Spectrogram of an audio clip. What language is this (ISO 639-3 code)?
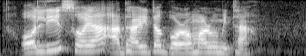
asm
